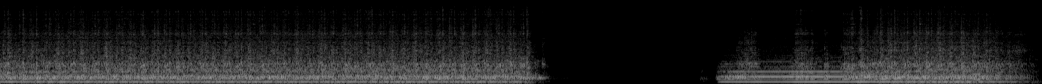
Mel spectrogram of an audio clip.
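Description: Sewing machine stitching a zigzag seam around an open-back knit top, a loud steady mechanical whir that runs continuously, stops dead for about a second and a half, then starts up again at the same pace.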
